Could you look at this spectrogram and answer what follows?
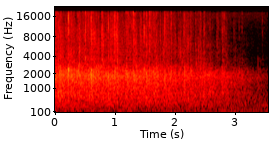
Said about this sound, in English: I would like to appreciate the president of the conference and the entire team who have worked so tirelessly to put this together. Can we give them a hand of applause for what they have done? Thank you.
